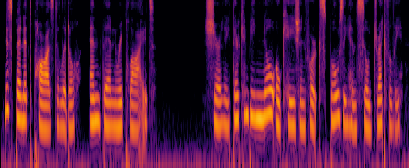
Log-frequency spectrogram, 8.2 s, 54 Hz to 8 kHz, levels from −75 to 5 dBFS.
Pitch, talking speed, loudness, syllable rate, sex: 205 Hz, 140 wpm, -19 LUFS, 4.8 syllables/s, female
